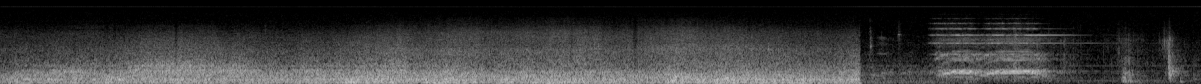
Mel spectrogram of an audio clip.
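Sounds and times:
strong wind blowing: 0.0s - 8.6s
waves breaking: 0.0s - 8.6s.

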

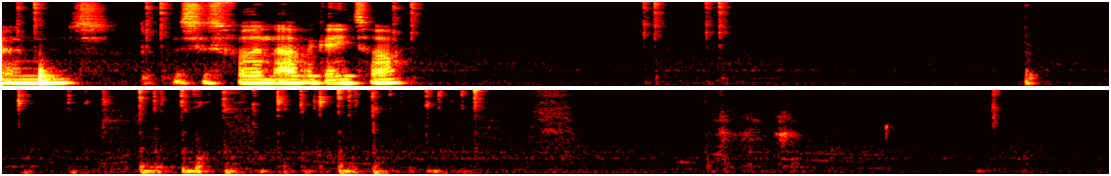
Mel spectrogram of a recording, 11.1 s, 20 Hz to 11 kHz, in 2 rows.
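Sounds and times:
typing on computer keyboard: 5.6s - 8.0s.

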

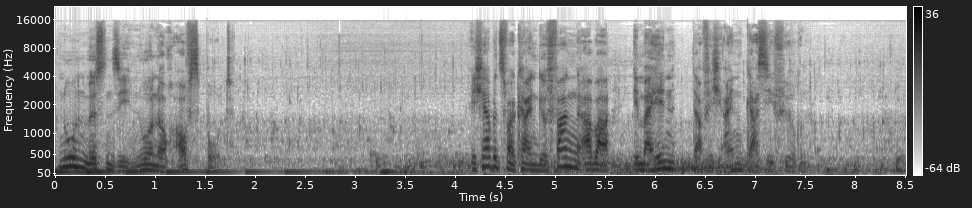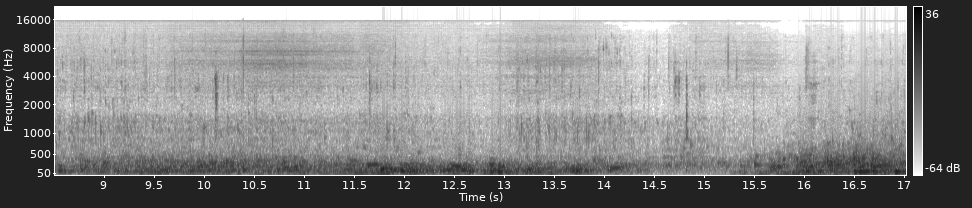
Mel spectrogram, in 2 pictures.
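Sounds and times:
muffled underwater rumble: 0.0s - 17.0s
faint clicks: 9.9s - 12.0s, 13.2s - 16.1s.

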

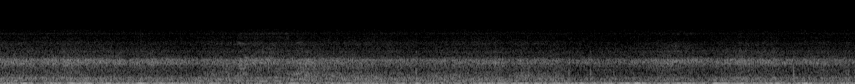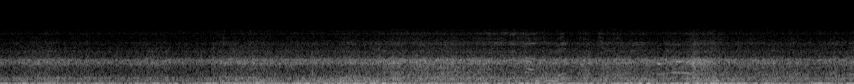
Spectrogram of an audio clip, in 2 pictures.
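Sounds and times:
vehicle and road rumble: 0.0s - 17.0s
wind rushing over microphone: 0.0s - 17.0s.

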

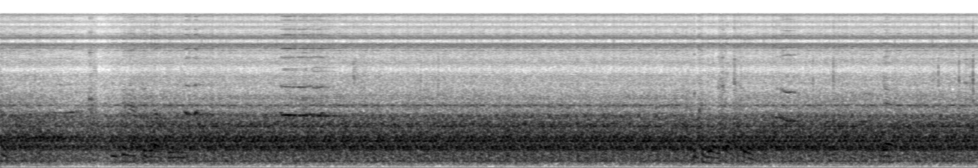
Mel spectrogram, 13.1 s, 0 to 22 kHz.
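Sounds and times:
diesel locomotive engine running: 0.0s - 13.0s
faint squeal: 0.8s - 1.3s, 2.3s - 2.9s, 3.7s - 4.8s, 10.4s - 10.7s.

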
